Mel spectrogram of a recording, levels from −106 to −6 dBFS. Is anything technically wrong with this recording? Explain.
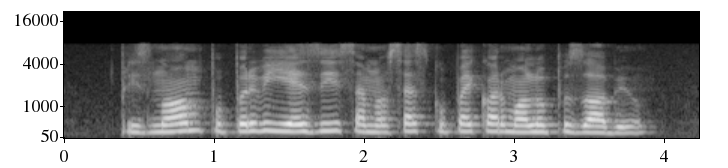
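No, the speech shows only the expected effects of call microphone processing, with the lowest bass rolled off by its high-pass filter and no content above 8 kHz.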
